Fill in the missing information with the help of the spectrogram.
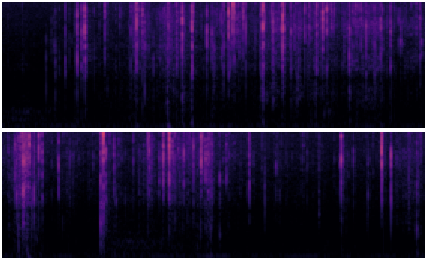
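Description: A gold metallized foil tea bag pouch with a label is crinkled by fingertips near the ear. Dense, quiet, bright crackles and crinkles snap on and off throughout, with sharp high clicks over a faint low hum.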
